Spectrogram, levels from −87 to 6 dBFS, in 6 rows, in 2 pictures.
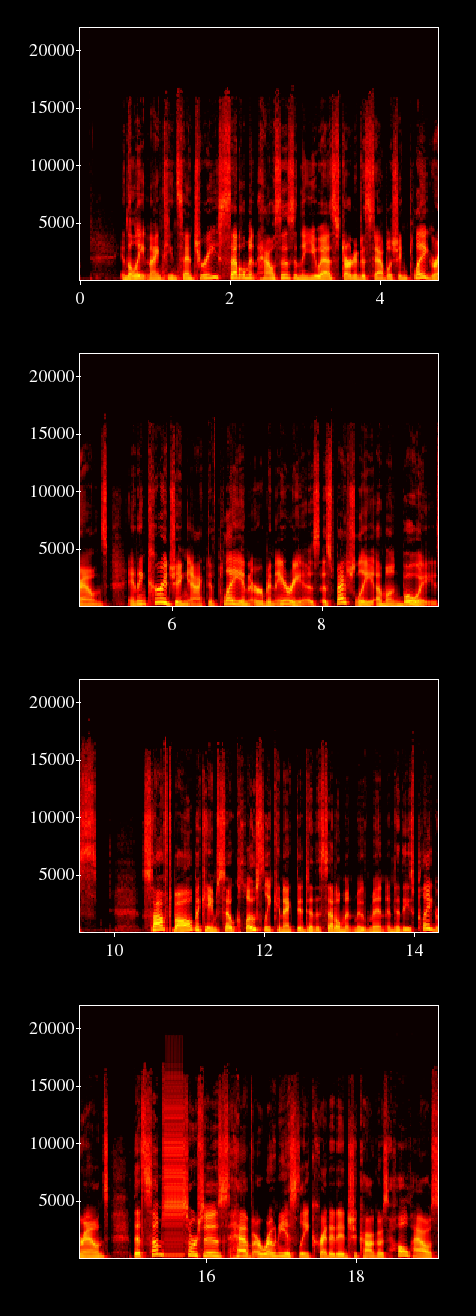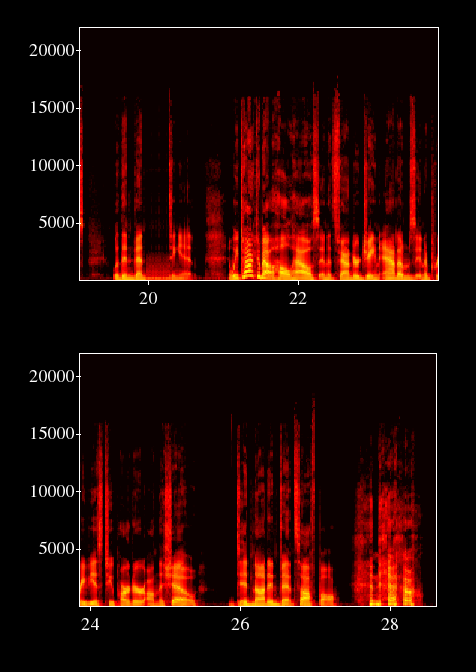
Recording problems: audio freezing; at 15 s and at 20 s

